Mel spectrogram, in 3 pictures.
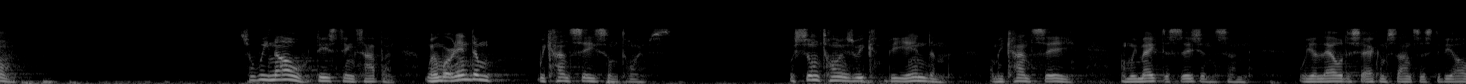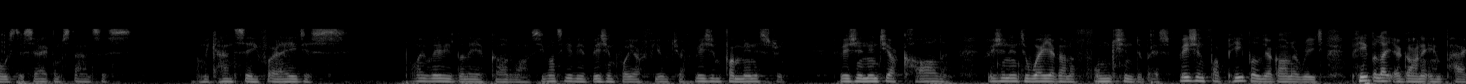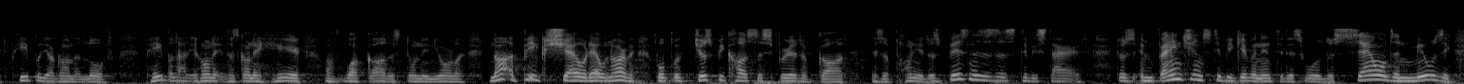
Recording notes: Recorded live in Liberty Church on 15 January 2023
